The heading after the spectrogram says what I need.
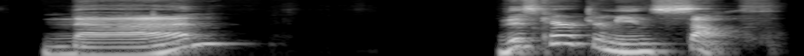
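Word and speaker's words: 南: Nan. Nan. This character means south. Note it is pronounced exactly like male or man.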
